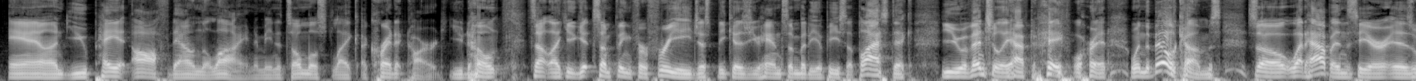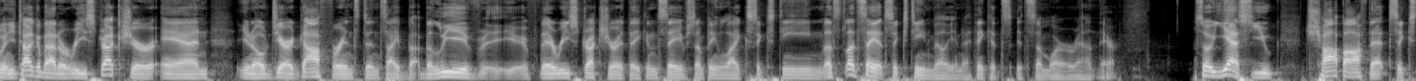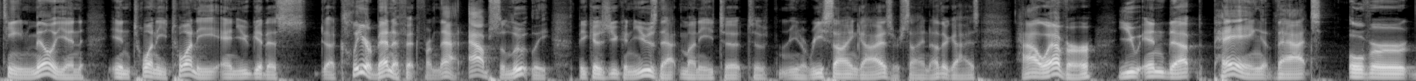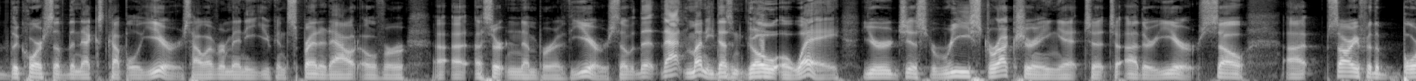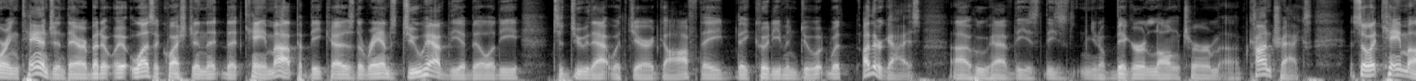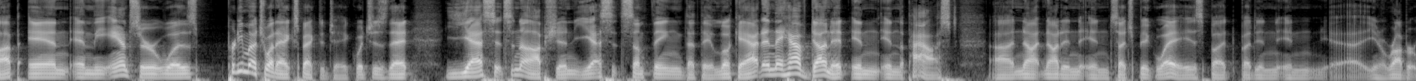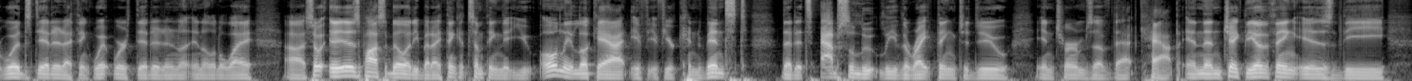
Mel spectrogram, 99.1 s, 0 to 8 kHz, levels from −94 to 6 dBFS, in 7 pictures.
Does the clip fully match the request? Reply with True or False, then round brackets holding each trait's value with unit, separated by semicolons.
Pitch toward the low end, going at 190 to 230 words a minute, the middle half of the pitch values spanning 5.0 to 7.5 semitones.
False (85 Hz; 200 wpm; 3.6 semitones)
